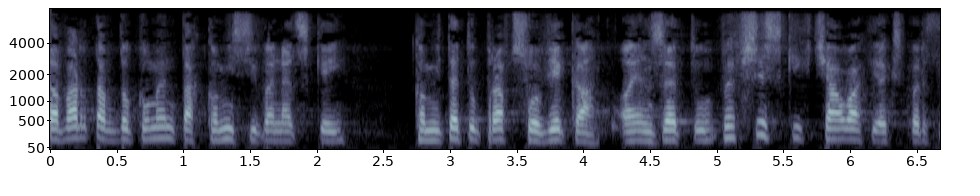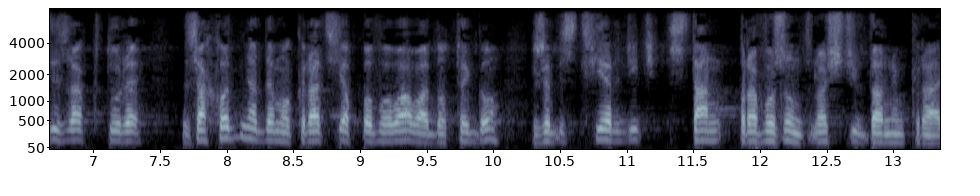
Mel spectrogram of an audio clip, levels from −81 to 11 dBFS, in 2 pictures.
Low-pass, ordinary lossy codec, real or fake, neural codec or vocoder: 7.2 kHz; none; real; none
